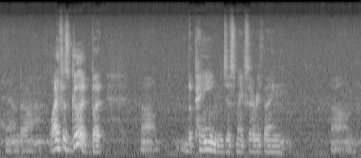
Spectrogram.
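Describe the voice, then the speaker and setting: Amid audible room echo and noticeable background noise, a man speaks at a very slow pace with long, frequent pauses. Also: big swings in loudness. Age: 60s. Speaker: patient, retired firefighter and army veteran. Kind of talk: testimony interview. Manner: hesitant, many fillers.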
